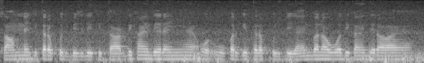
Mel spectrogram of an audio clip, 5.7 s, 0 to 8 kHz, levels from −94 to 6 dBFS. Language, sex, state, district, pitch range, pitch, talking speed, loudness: Hindi, male, Uttar Pradesh, Shamli, 120-125 Hz, 125 Hz, 245 wpm, -17 LUFS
